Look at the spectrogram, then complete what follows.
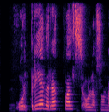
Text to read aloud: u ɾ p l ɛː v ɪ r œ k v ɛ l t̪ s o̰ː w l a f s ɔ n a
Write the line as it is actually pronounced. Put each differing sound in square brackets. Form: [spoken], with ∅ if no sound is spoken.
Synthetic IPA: u ɾ p [ɾ] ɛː v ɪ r œ k v [a] l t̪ s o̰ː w l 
